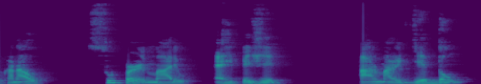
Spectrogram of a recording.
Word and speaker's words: Armageddon: Vamos dar início a mais um detonado para o canal Super Mario RPG Armageddon. A pronúncia correta seria essa, mas eu gosto de chamá-lo de Amargedon.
